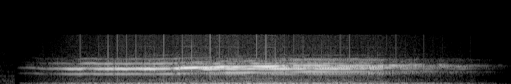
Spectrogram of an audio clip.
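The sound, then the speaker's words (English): A humpback whale's song in the cold depths of the Pacific Ocean: one long, resonant moaning call that slowly wavers in pitch, swelling up and fading away over about five seconds, with faint clicking underneath. “My brothers and sisters call back to me in undulating and resonant tones. I answer them with a low moan.”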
